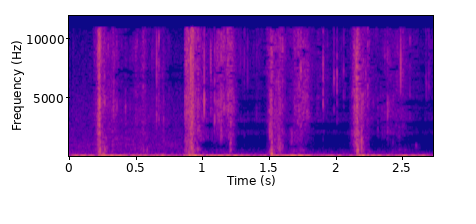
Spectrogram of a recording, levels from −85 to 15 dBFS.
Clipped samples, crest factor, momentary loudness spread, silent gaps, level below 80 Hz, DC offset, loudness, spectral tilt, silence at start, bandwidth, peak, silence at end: under 0.1%; 20 dB; 11 LU; none; -34 dBFS; under 0.1%; -34 LUFS; -2.5 dB/octave; 0 s; 11.5 kHz; -6 dBFS; 0 s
